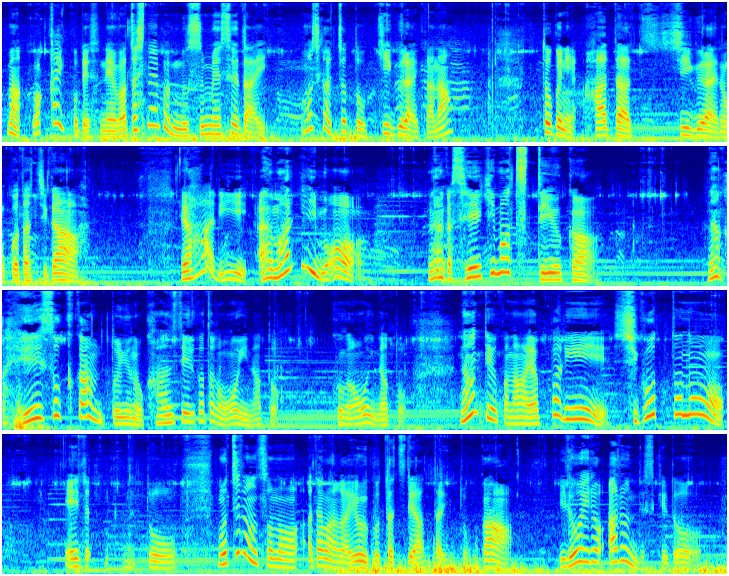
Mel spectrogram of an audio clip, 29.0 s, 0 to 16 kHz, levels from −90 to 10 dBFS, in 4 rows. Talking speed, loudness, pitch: 290 characters per minute, -19 LUFS, 185 Hz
